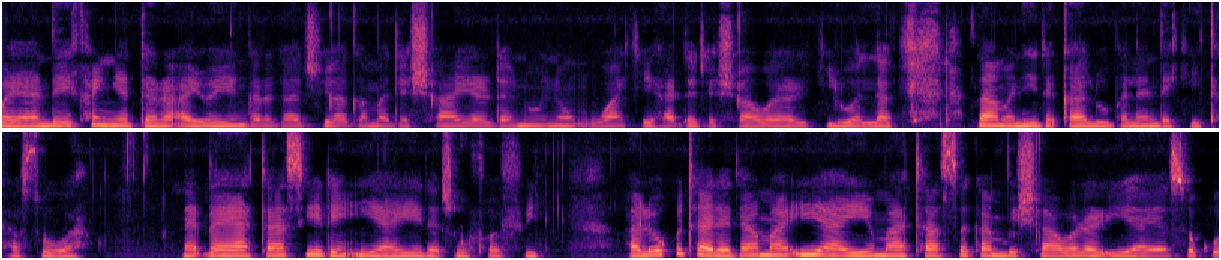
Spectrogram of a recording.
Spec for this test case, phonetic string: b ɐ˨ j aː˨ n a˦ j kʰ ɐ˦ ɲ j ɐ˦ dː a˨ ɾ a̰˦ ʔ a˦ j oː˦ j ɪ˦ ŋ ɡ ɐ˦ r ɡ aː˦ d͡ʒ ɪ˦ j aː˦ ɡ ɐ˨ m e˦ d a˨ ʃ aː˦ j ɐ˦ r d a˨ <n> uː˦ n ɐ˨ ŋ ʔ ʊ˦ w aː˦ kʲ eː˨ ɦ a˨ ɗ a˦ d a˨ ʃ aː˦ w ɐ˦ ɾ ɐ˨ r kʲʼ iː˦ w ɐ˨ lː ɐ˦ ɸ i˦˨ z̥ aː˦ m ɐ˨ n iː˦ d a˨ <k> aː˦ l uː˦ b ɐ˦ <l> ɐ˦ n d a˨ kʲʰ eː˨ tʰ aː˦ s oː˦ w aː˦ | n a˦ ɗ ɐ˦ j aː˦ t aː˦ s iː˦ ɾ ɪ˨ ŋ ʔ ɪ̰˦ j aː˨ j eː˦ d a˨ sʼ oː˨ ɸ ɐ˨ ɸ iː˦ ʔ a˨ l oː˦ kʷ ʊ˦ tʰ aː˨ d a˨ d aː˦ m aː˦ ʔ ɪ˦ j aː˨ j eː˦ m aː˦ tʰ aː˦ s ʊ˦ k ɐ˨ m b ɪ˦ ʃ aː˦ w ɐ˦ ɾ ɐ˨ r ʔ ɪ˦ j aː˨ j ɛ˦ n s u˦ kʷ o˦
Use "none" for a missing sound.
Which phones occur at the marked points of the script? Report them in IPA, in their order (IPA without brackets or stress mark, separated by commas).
n, kʼ, l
